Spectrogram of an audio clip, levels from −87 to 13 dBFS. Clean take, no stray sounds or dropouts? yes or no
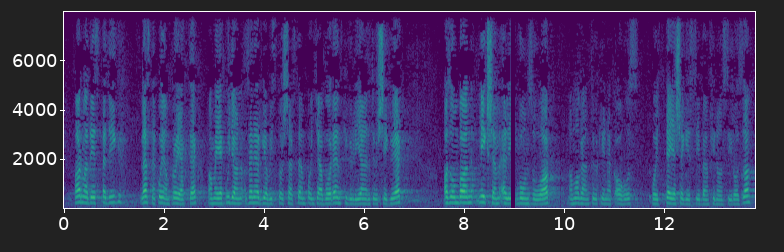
no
